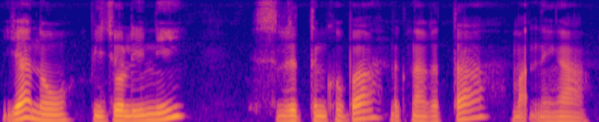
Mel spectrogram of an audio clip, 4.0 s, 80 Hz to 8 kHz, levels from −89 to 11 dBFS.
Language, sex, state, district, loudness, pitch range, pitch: Garo, male, Meghalaya, South Garo Hills, -20 LUFS, 115-165 Hz, 125 Hz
